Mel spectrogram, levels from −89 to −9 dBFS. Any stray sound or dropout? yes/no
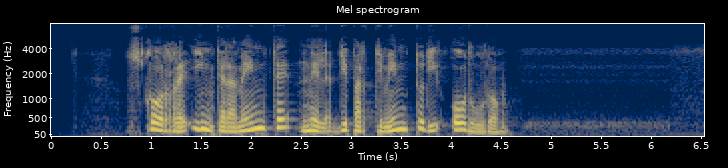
no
